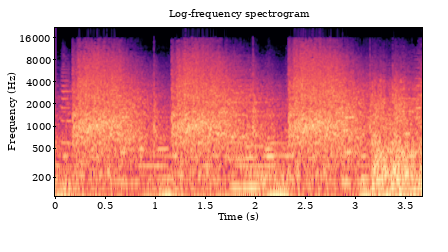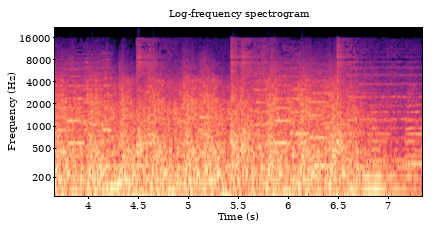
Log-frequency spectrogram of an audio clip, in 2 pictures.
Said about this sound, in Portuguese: Eita, foi bala, foi tiro!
